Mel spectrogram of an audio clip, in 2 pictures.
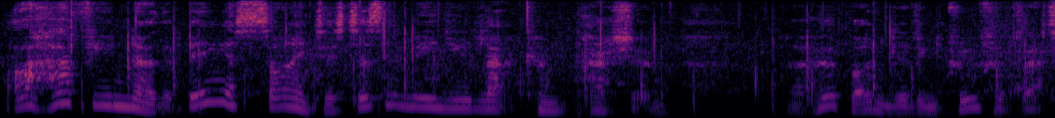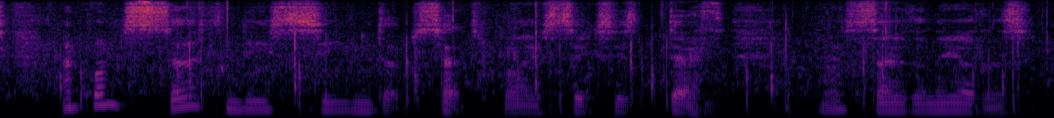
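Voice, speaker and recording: A man's voice: a little high, sing-song, normal speed, background noise. A man acting in an audio drama as a courteous, eccentric alien scientist who travels in time, speaking in a wordy, politely formal, theatrical way. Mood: curious, mildly indignant.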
